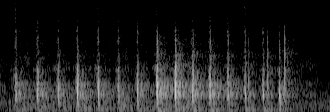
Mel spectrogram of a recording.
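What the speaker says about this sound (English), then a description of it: "So I really want to chop this garlic down into tiny, tiny, tiny bits" A knife chops raw garlic on a cutting board into tiny bits, giving about fifteen steady, evenly spaced knocks at close range with no talking.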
